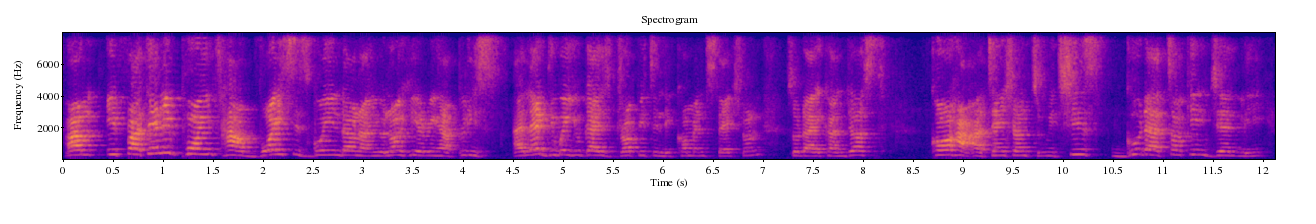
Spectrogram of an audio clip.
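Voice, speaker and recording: Loud, talkative woman hosting a live stream. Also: high-pitched, normal speed, reverberant. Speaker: host.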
